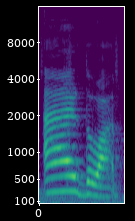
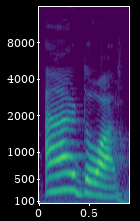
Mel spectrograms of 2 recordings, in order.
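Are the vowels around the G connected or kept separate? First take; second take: connected; connected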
